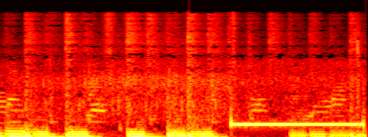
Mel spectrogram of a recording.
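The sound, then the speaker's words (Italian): A single steady telephone ringback tone of an outgoing call to a grandmother, about a second long and clearly audible, sounding over a loud, thumping rhythmic music track that plays throughout. “Stiamo chiamando una nonna, quindi per favore rispetto assoluto.”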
